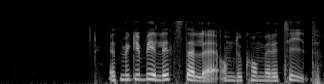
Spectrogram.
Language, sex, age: Swedish, female, 23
